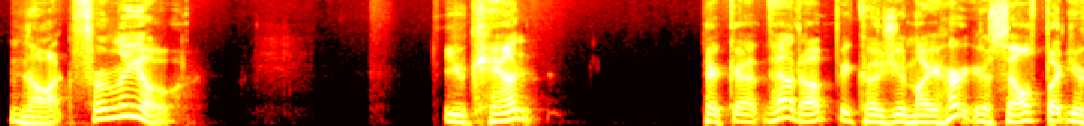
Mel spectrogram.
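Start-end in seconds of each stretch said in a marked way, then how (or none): 0.1-1.2 slow, deliberate "Not for Leo"; calm firm slow no. Shown as a demonstration. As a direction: spell it out slowly to a child.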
